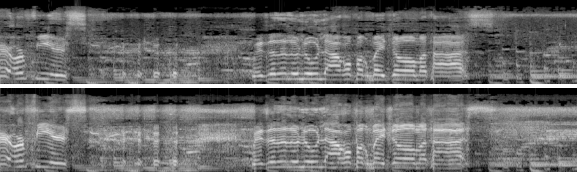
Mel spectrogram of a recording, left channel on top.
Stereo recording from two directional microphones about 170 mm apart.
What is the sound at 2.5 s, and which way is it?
Speech, 5° left (ahead or behind).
